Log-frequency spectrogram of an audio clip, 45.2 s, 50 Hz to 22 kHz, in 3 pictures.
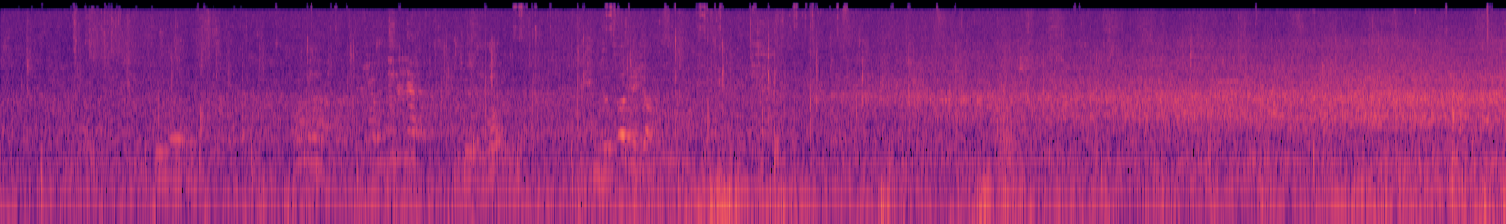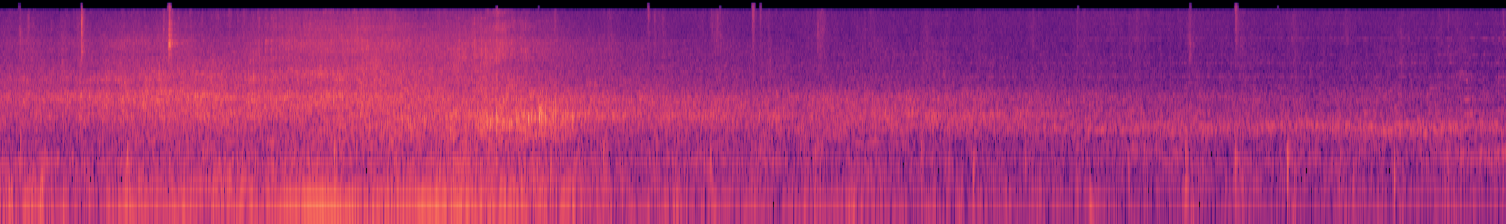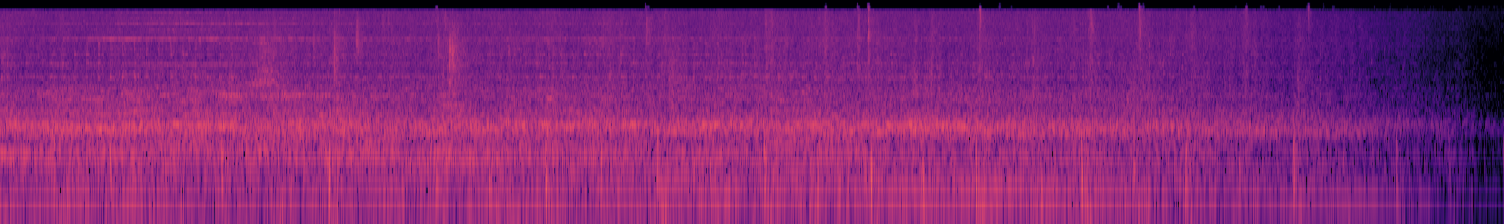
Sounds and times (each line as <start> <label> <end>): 1.2 few people talking 8.1
14.3 few people talking 42.6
